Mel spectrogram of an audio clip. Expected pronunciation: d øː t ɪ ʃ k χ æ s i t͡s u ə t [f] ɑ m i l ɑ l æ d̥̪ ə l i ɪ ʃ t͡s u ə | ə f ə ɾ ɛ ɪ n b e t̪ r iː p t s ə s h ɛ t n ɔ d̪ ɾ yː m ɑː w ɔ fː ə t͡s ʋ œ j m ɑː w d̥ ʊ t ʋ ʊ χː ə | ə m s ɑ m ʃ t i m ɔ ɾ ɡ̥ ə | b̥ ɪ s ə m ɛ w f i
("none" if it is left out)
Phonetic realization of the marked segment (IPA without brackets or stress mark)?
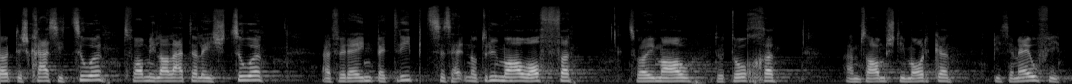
f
